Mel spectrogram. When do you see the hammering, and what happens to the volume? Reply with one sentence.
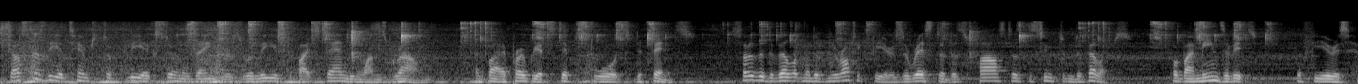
The hammering can't be heard in this clip.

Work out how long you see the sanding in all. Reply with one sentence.
The sanding can't be heard in this clip.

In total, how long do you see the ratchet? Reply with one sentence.
The ratchet can be heard for 11 seconds in total.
